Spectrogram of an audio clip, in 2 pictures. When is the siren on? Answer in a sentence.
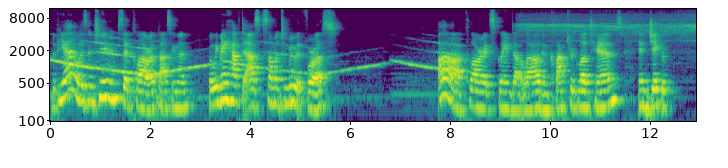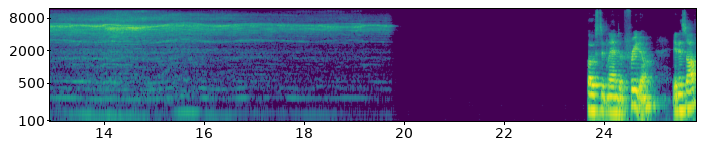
You can hear the siren from 0.0 to 8.3 s.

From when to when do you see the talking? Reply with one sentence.
The talking can be heard from 0.0 to 5.7 s, from 7.8 to 12.3 s and from 23.6 to 25.8 s.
